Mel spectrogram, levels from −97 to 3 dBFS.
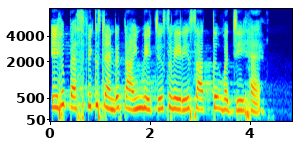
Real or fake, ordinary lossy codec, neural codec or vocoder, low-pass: real; none; none; none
